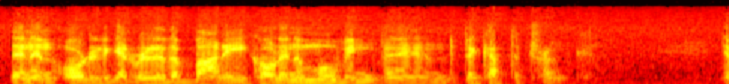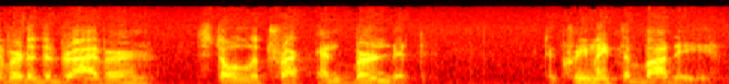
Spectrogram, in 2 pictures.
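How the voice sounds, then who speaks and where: An actor playing a calm, shrewd private detective in a 1950s film noir, with an unhurried, wry delivery. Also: male voice, medium pitch. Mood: matter-of-fact. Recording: noisy old film soundtrack.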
